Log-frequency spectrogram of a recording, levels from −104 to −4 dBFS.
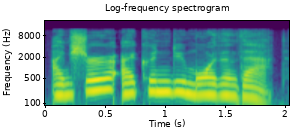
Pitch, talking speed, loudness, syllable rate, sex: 185 Hz, 235 wpm, -15 LUFS, 4.5 syllables/s, female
